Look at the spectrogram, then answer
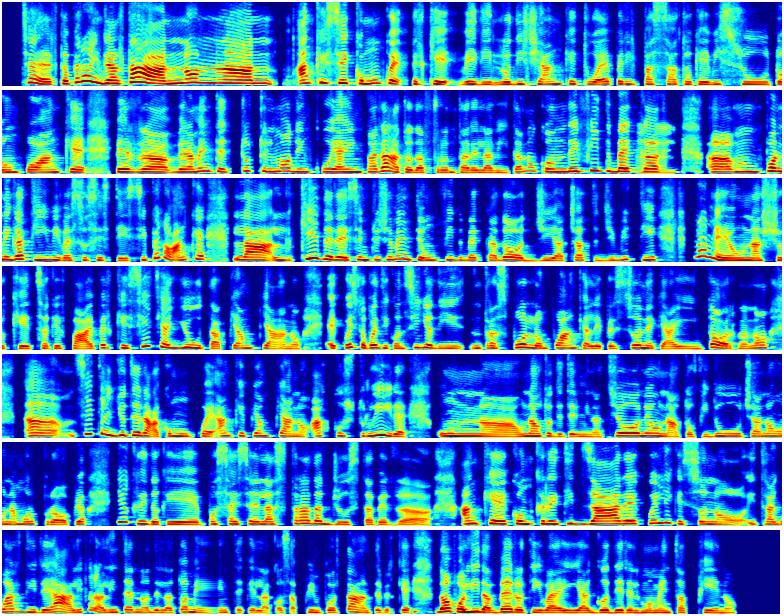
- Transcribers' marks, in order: in English: "feedback"; in English: "feedback"; "ChatGPT" said as "ChatGBT"
- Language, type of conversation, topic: Italian, advice, Come posso gestire la sindrome dell’impostore nonostante piccoli successi iniziali?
